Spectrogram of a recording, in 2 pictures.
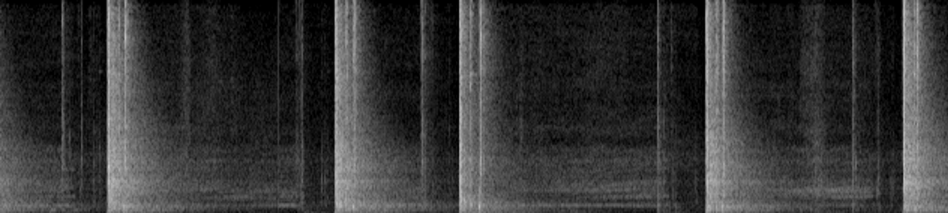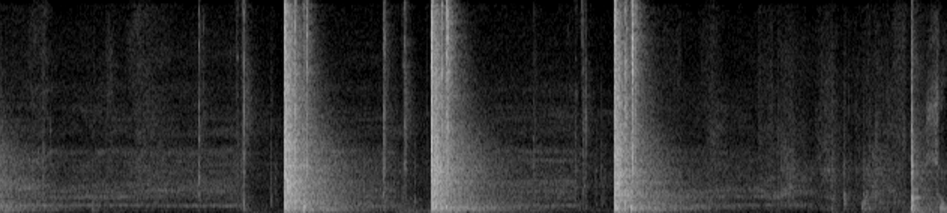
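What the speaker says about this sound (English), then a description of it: "I'll just grab this other nail gun that's got nails in it" Pneumatic nail gun driving nails into bedroom wall framing in a post-frame barndominium build, heard as about nine sharp, loud bangs at uneven intervals, each with a short decaying ring.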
